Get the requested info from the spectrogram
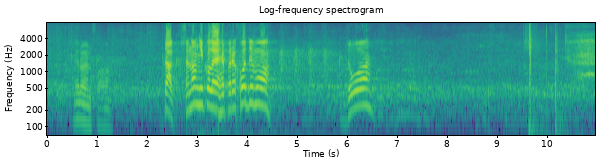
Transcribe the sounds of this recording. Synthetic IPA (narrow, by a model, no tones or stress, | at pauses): ʋeɾɔjemslˠɑ̰ʋɐ̰ | t̪ɑkʃɐnɔwnʲikɔlˠɛɦɪpeɾexɔd̪ɪmɔ | d̪ɔ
